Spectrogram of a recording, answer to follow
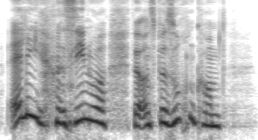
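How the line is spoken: Calling to another room. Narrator (German): ruft Dad Richtung Küche

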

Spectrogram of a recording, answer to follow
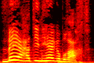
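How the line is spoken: Shouting into crowd. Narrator (German): schrie Avery in die Menge hinter ihr

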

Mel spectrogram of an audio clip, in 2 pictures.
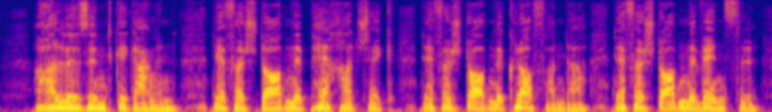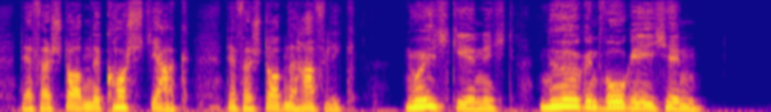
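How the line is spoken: Shouted. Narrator (German): Er fing an, wild mit den Armen zu fuchteln und schrie

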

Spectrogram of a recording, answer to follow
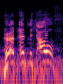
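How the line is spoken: Man shouting. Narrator (German): schrie er

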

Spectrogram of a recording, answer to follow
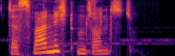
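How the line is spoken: Calm tortoise. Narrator (German): sagte die Schildkröte ruhig

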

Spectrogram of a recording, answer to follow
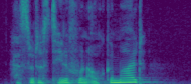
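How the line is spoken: Whispered into ear. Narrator (German): flüsterte Kalle in Wilmas Ohr

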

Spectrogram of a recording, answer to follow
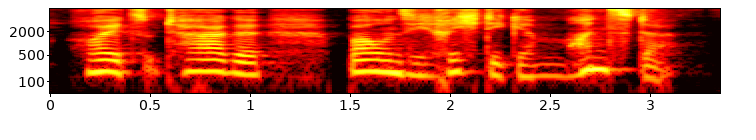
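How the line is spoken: Sigh. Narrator (German): seufzte Mary French

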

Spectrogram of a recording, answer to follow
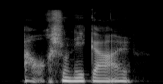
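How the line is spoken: Murmured. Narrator (German): murmelte sie

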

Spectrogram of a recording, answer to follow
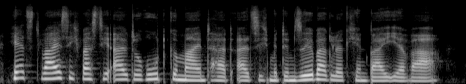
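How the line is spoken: Happy call. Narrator (German): rief sie glücklich

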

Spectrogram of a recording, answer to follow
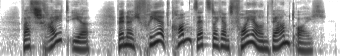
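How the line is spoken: Calling out. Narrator (German): rief er

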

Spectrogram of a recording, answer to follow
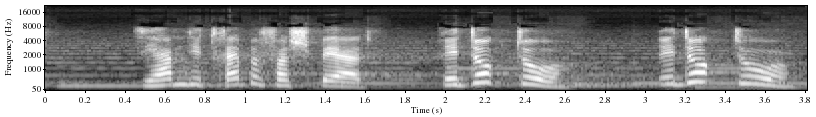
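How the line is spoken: Calling voice. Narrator (German): eine Stimme rief

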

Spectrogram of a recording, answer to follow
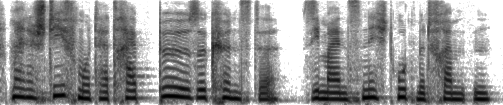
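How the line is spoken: Girl sighing. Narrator (German): Das Mädchen seufzte und sprach

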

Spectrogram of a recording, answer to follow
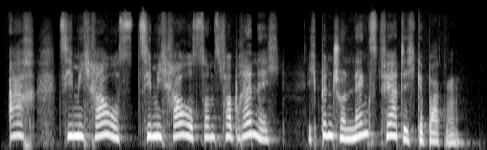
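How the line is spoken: Bread calling out. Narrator (German): Das Brot aber rief

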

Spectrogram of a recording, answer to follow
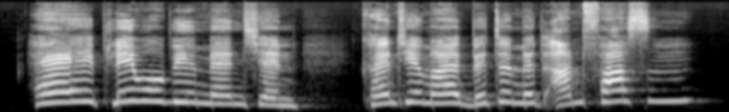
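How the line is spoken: Called out. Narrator (German): rief er

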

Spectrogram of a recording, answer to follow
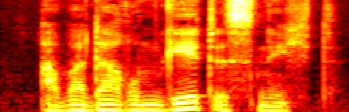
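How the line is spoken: Gentle. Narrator (German): sagt er sanft

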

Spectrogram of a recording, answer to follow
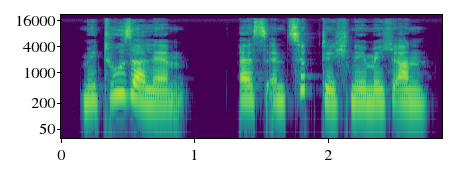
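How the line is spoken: Dry remark. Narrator (German): bemerkte Sig trocken

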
